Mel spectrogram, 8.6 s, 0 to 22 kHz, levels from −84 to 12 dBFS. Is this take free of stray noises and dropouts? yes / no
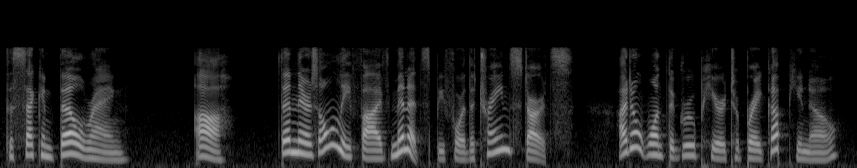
yes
